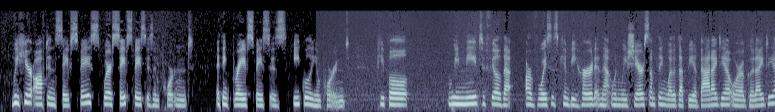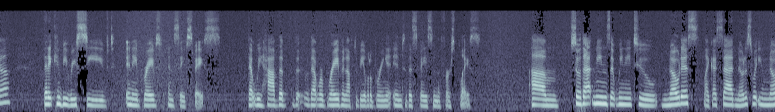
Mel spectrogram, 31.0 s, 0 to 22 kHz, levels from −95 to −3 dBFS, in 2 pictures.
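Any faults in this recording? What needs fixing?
From 0.00 to 6.31 s, overdone noise removal switches bands off near the noise estimate; the spectrogram shows blank gaps with isolated twinkling specks. Use a gentler reduction setting, with less attenuation and spectral smoothing, so the room noise (about 21 dB below the speech) stays intact.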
